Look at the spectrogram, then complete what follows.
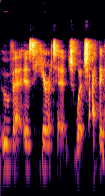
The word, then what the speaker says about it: Uwe: Like, Uwe. It just Yeah, it sounded just unusual to me. Okay. It kind of sound like an Uber. Like, something like that. The way she pronounces it.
